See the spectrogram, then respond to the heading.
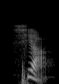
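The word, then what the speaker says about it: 下: 시아, 시아. 얘를 한 글자처럼 시아라고 빠르게 발음을 하게 되면은 얘는 아래라는 뜻이 아니고요.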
